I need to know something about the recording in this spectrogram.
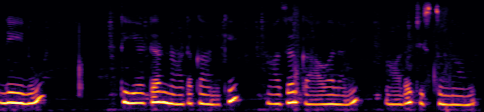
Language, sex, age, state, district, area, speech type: Telugu, female, 30-45, Telangana, Jagtial, rural, spontaneous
